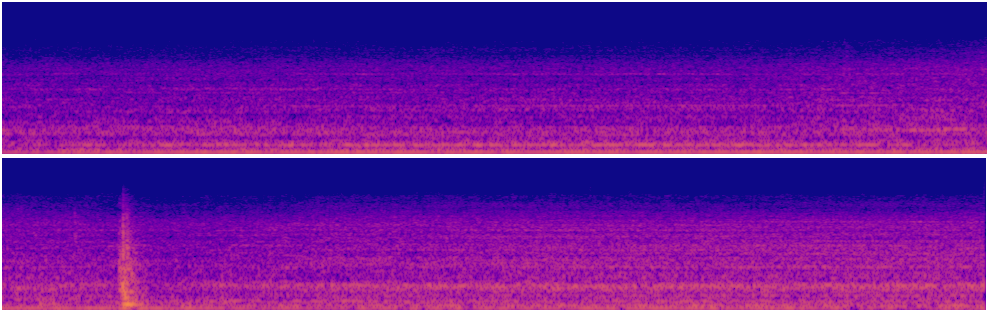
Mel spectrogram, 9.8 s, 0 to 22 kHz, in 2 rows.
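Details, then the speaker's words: Diesel heater installed in a 1999 Bluebird TC/2000 skoolie conversion, tested after being secured in place: steady low hum running evenly, broken only by one sharp click midway; running normally. "That sounds like it'll work, and I'll be back in a second. That definitely works."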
